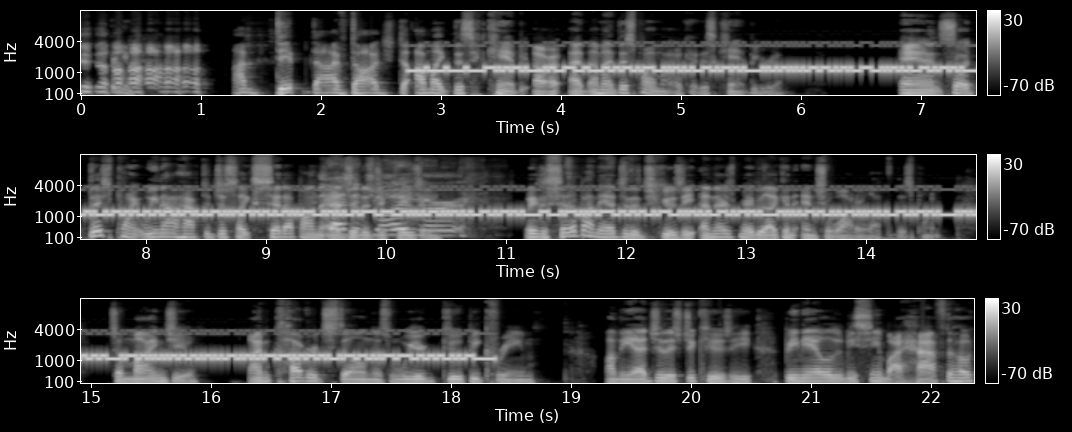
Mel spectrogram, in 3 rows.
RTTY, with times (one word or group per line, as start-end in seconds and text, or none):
3.9-5.3 BOVINOS,
5.5-7.2 FRANGOS,
7.3-8.8 GALINHAS
9.0-10.9 PRODUTORAS,
11.1-12.9 MESTICOS,
13.1-14.4 RACAS,
14.6-16.6 DIVERSIDADE
16.9-18.2 GENETICA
